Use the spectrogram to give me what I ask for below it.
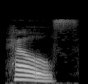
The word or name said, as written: hells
